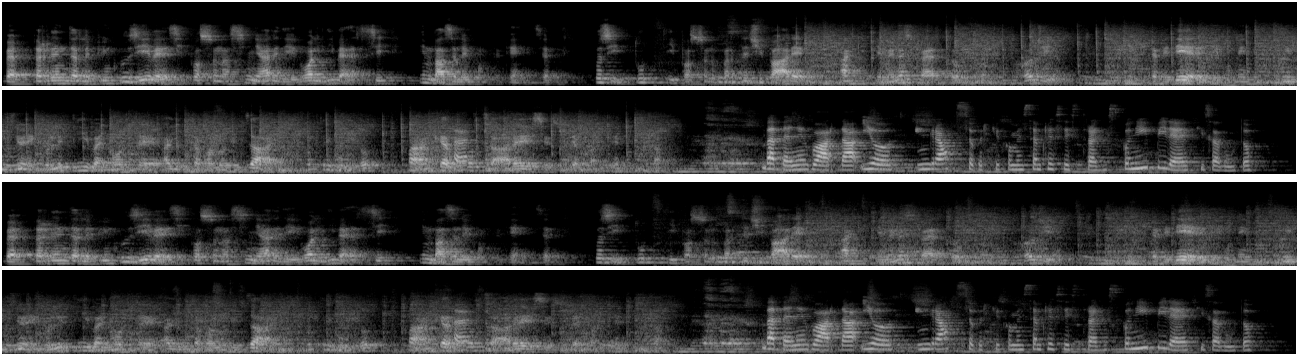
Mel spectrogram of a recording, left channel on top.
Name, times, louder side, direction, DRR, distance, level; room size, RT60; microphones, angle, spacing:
voice 1, 0.0-3.8 4.2-5.5 5.9-8.0 8.4-10.6 11.2-16.6 17.0-19.6, left 2 dB, 40° left, 3 dB, 1.8 m, -29 dB
sound 1, 6.5-24.9, right 1 dB, 25° right, 2.7 m, -41 dB
sound 2, 7.7-19.7, left 2 dB, 65° left, 1.9 m, -36 dB
voice 2, 12.8-13.2 17.5-17.6 20.5-22.4 22.7-25.4, left 2 dB, 10° left, 8 dB, 0.3 m, -27 dB
7.0 x 6.9 x 8.1 m, 0.77 s
head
